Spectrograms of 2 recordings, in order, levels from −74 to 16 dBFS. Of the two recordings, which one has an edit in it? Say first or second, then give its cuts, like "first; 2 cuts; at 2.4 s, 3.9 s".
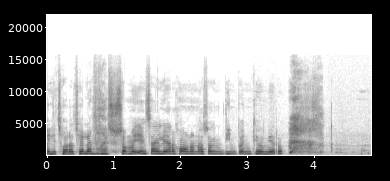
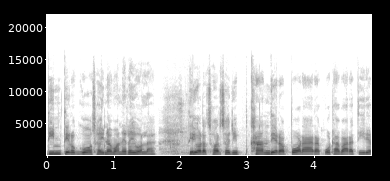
second; 1 cut; at 2.2 s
